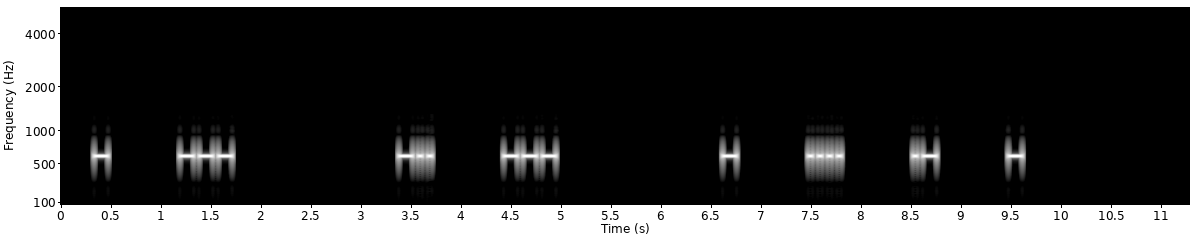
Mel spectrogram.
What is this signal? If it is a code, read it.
Morse code, heard as a keyed tone, about 25 wpm, spaced as for 10 wpm, 600 Hz. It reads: TO DO THAT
